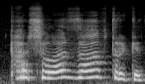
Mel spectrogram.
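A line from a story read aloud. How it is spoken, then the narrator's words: Laughing. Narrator (Russian): рассмеялась Алиса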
